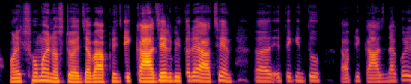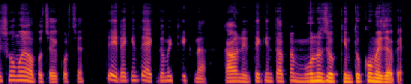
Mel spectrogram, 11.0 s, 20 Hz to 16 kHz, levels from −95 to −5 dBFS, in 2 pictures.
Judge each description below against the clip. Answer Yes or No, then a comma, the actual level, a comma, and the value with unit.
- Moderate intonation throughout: Yes, average, 3.2 semitones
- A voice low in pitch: No, medium, 160 Hz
